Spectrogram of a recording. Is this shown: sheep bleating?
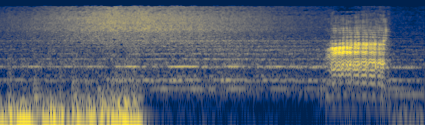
yes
